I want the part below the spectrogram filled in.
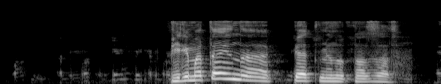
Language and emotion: Russian, neutral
